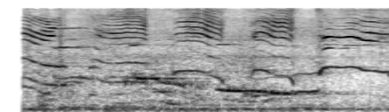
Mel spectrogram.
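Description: A litter of five-week-old puppies whimpering and whining together: many overlapping high, wavering cries.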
